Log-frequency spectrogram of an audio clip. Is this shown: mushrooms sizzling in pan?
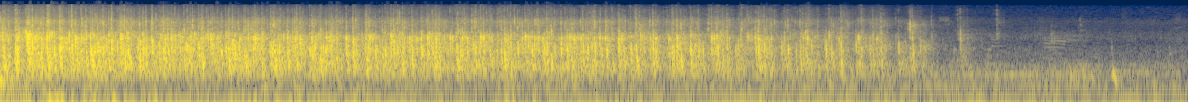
no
